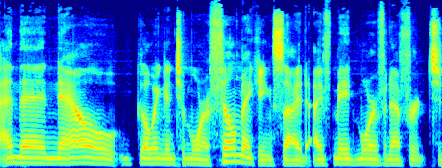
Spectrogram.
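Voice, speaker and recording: A normal speaking voice from a man with a Canadian accent, fairly low in pitch, at a moderate pace with ordinary pitch variation, over a quiet background. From Canada, Winnipeg. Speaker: actor, comedian and YouTuber. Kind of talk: casual chat.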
